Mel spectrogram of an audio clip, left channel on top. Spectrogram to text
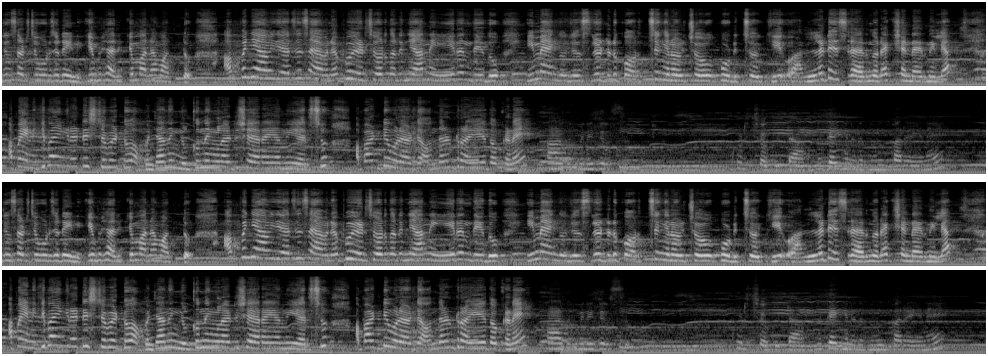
ജ്യൂസ് അടിച്ച് കുടിച്ചിട്ട് എനിക്ക് ശരിക്കും പറഞ്ഞാൽ മട്ടു. അപ്പൊ ഞാൻ വിചാരിച്ചു 7up മേടിച്ചു കൊടുത്തിട്ട് ഞാൻ നേരെ എന്ത് ചെയ്തു, ഈ മാംഗോ ജ്യൂസിൽ ഇട്ടിട്ട് കുറച്ച് ഇങ്ങനെ കുടിച്ചു നോക്കി. നല്ല ടേസ്റ്റ് ആയിരുന്നു, ഒരു രക്ഷ ഉണ്ടായിരുന്നില്ല. അപ്പൊ എനിക്ക് ഭയങ്കരമായിട്ട് ഇഷ്ടപ്പെട്ടു. അപ്പൊ ഞാൻ നിങ്ങൾക്കും നിങ്ങളായിട്ട് ഷെയർ ചെയ്യാന്ന് വിചാരിച്ചു. അപ്പൊ അടിപൊളിയായിട്ടോ, എന്തായാലും ട്രൈ ചെയ്ത് നോക്കണേ. ജ്യൂസ് കുടിച്ചു നോക്കിട്ടാ, എന്നിട്ട് എങ്ങനെയുണ്ടെന്ന് പറയണേ.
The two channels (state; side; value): normal; both; correlation 0.66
